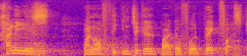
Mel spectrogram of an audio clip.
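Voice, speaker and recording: Amid audible room echo, a man with a non-native accent and a fairly high pitch talks at a moderate pace. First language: not English. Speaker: lecturer on food safety. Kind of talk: lecture. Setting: hotel hall with live audience. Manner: halting.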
